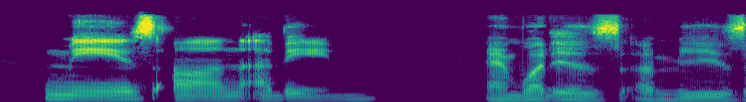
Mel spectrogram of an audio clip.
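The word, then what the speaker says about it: mise en abyme: to say the title Ms and a beam Mees on a beam and what is a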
